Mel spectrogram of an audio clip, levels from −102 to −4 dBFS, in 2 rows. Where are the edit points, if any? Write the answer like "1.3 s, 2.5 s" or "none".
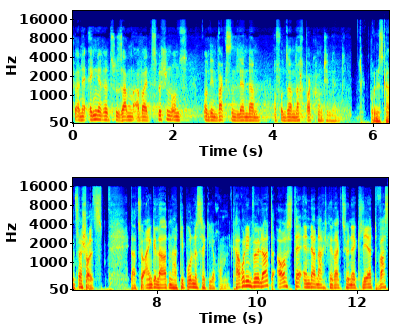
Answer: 7.5 s

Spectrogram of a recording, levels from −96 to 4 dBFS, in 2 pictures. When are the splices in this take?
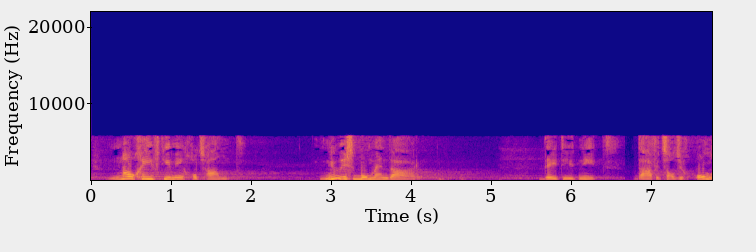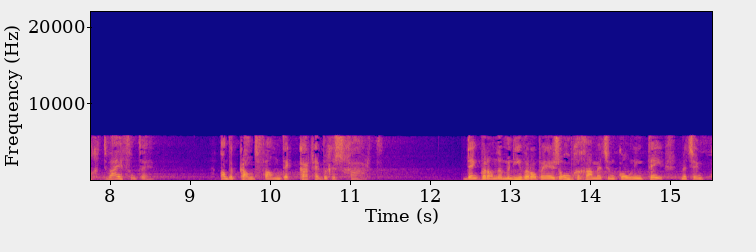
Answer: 6.7 s, 12.4 s

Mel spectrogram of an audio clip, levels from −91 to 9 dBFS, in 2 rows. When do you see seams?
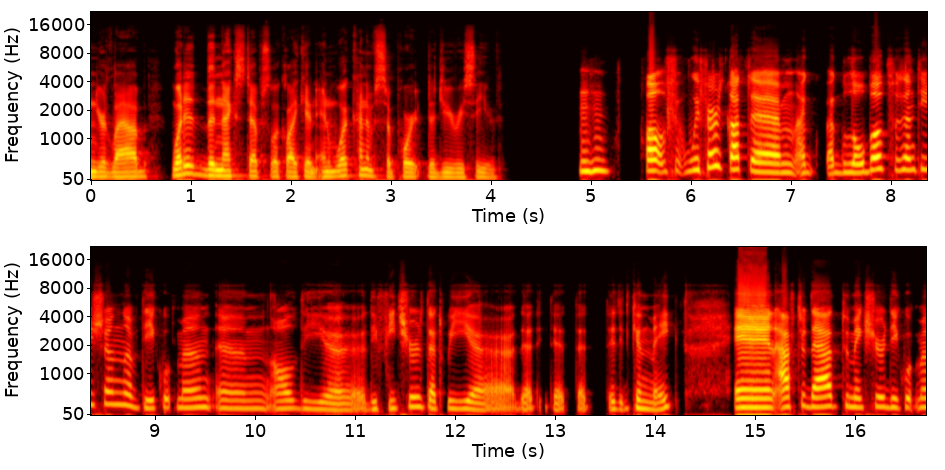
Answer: none

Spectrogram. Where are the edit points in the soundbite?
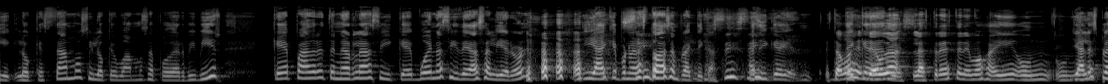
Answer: none

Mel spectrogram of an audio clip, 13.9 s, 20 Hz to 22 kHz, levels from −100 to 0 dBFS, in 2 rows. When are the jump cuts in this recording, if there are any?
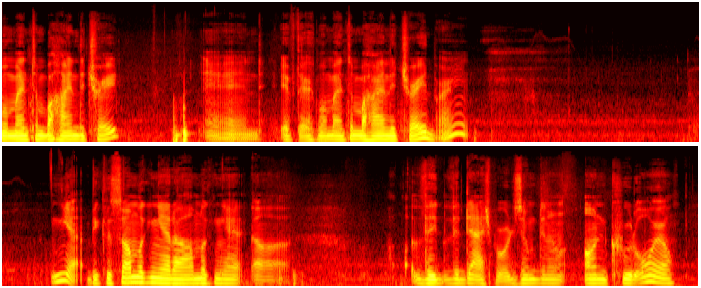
4.3 s, 11.4 s

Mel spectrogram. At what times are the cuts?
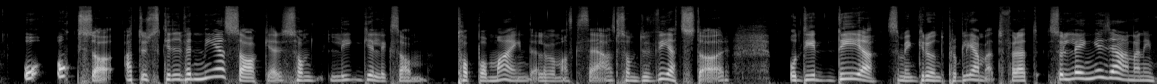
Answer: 6.1 s, 7.7 s

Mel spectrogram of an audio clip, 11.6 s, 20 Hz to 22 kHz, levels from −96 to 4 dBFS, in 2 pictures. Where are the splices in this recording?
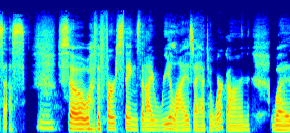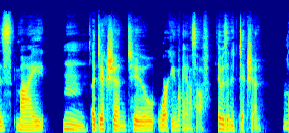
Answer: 10.1 s

